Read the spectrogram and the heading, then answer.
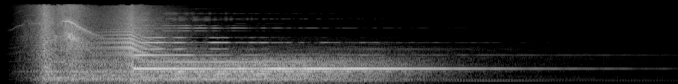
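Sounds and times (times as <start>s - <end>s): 
alarm: 0.2s - 5.4s.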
